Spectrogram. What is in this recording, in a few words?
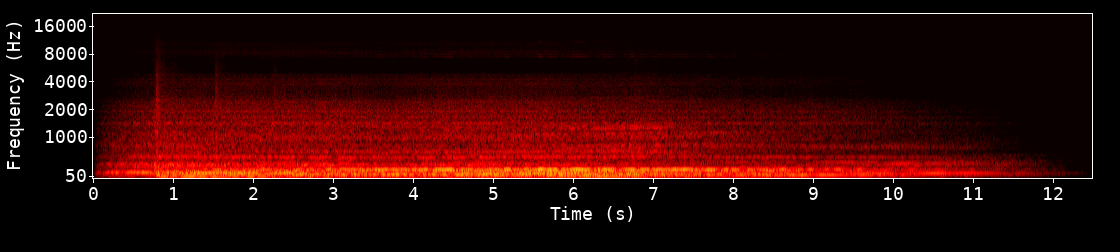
Music Shorts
